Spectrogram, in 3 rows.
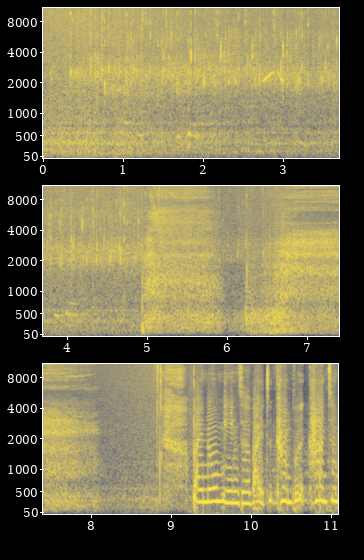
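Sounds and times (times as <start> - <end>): audience applauding: 0.2 - 7.2.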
